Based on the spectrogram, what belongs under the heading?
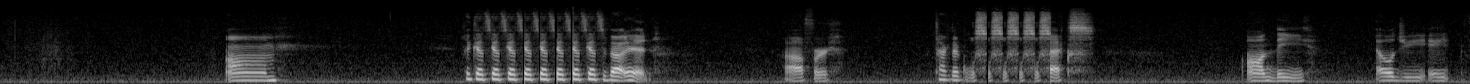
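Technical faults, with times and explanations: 4.90 to 6.03 s, CD stuck on one turn: the audio catches on a single fragment about 0.16 s long and stutters through it seven times in quick, even succession, with a brief mute at every jump back. A scratch makes the laser lose its place and fall back one track on each rotation.
9.86 to 10.51 s, CD stuck on one turn: another 0.16 s loop appears, repeating four times before playback moves on.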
